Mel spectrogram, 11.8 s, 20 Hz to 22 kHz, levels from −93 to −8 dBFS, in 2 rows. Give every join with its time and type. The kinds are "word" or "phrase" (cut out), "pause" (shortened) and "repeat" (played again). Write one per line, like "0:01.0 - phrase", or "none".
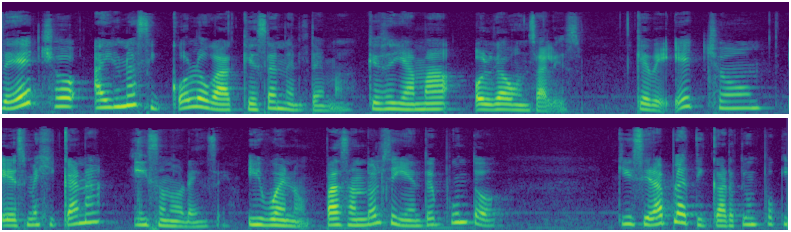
0:02.0 - word
0:02.7 - pause
0:07.7 - pause

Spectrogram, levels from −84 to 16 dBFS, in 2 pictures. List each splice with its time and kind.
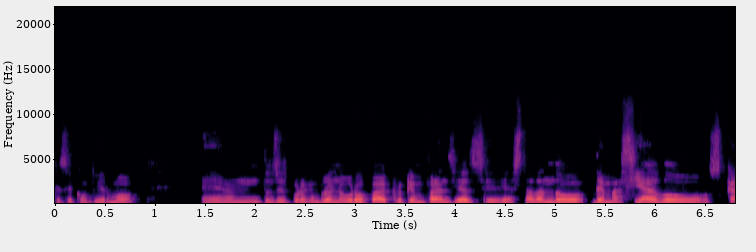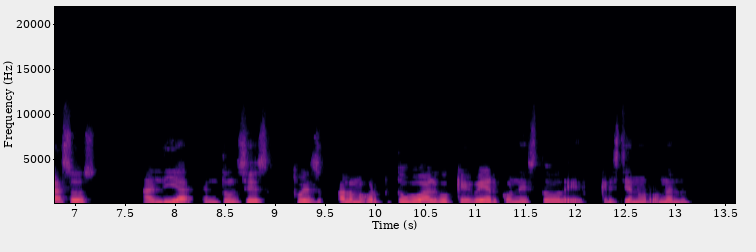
none

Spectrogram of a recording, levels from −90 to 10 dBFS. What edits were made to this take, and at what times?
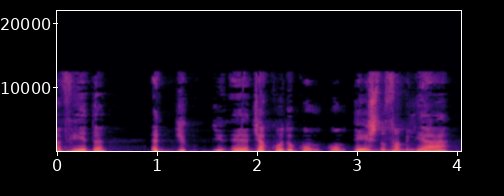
none

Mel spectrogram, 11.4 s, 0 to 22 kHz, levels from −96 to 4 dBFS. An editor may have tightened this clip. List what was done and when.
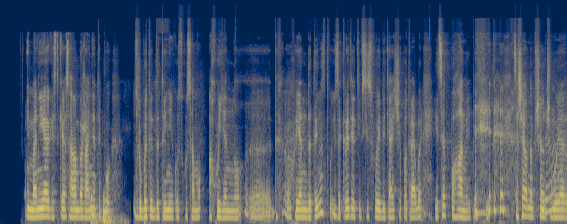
0:02.6 - pause

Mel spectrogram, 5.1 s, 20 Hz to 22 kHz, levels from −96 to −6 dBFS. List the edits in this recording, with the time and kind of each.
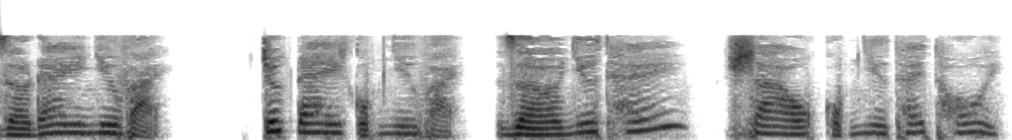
0:02.4 - pause

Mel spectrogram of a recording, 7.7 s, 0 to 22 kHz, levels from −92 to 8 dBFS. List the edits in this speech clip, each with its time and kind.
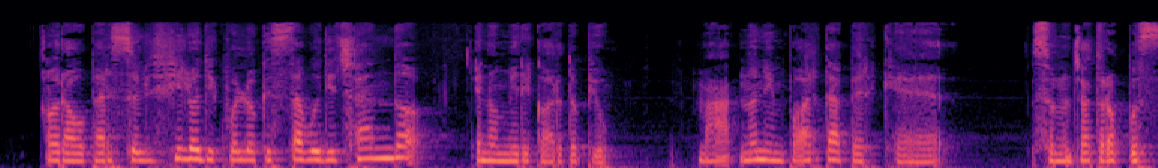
none

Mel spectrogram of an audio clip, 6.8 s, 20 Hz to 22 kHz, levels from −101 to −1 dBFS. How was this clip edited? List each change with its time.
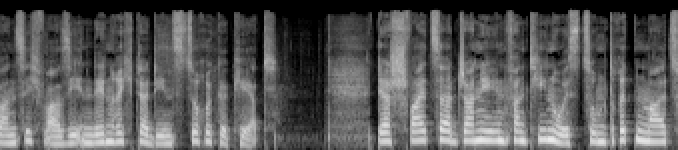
none

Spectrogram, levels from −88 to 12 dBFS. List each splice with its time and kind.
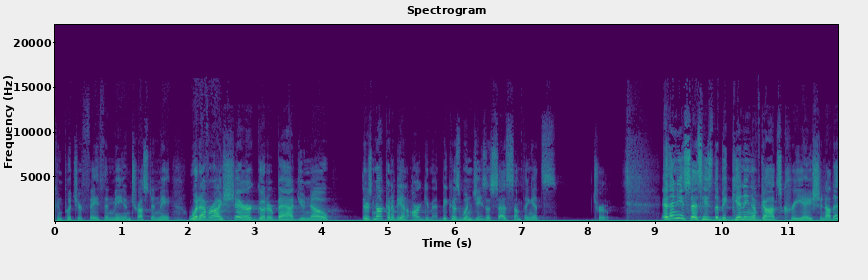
none

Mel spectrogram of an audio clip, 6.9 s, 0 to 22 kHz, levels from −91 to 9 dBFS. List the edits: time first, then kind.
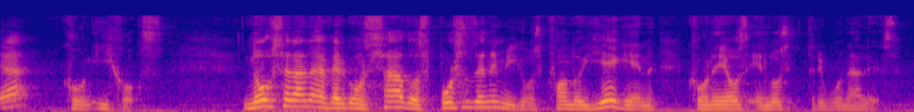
none

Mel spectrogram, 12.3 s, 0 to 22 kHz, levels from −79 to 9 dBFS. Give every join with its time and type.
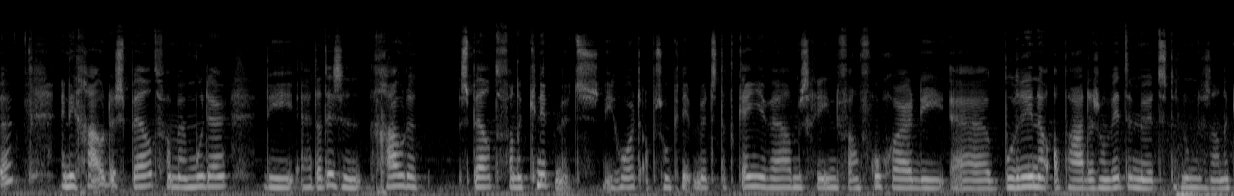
none

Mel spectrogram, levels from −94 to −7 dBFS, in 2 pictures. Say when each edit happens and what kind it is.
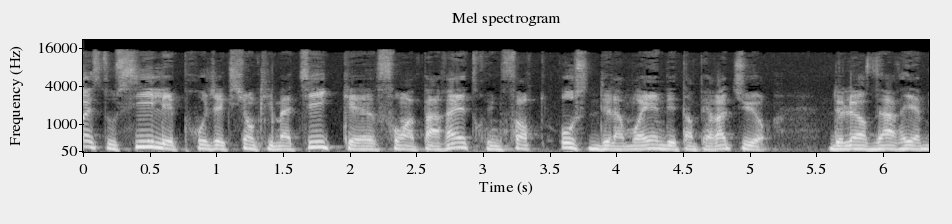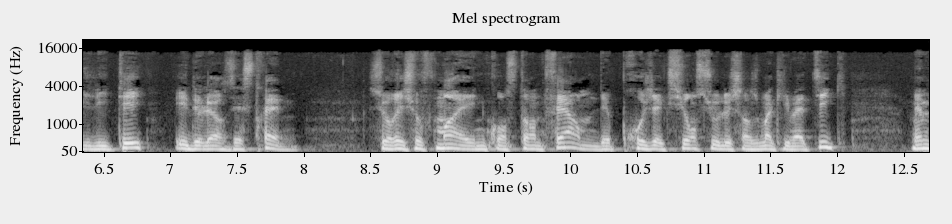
none

